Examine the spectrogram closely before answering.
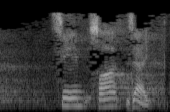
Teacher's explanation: طرف اللسان مع أطراف الثنايا السفلى مع العليا · Term: حروف الصفير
